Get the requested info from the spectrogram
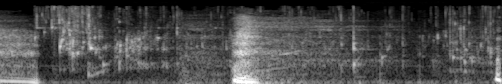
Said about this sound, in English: How many glasses are you pouring? Do you think it was actually done? Do you think it's a performance? I'm guessing a lot of this is repeated things. But it's not the same one over and over again.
